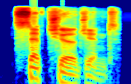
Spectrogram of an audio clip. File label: "Septuagint", British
